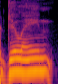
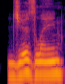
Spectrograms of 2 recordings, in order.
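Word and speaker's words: Ghislaine: Um, the fact that Jeffrey Epstein was Can we stop calling her Gillain and get back to her proper pronunciation, which is which is Jizlane?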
